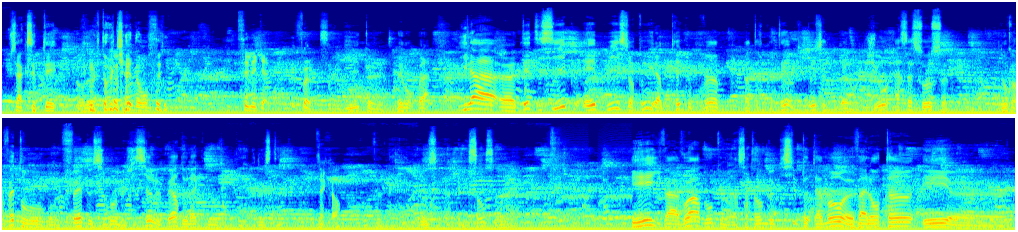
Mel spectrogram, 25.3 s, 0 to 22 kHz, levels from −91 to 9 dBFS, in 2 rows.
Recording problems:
background chatter; loud; throughout; 3 voices, 7 dB below the speech
electrical hum; noticeable; throughout; 50 Hz, 15 dB below the speech
alarm; faint; at 20 s; peak 15 dB below the speech

